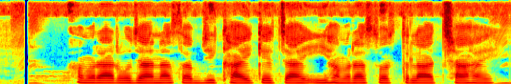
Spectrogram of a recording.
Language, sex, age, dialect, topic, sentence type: Magahi, female, 18-24, Western, agriculture, statement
